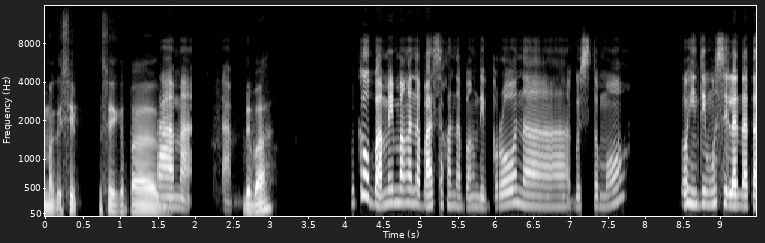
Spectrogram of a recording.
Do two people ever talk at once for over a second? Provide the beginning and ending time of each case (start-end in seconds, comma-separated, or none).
none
